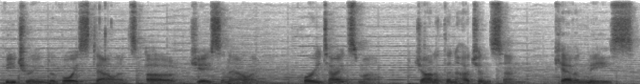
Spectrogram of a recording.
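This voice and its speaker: A man's voice: mid-range voice, very animated, normal speed, over music. A man announcing the title and cast of a show in a dramatic announcer style.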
